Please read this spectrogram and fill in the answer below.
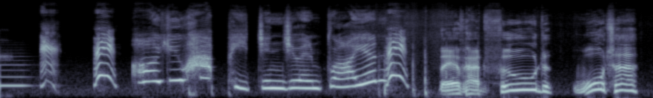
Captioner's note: squeaking; squeaking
